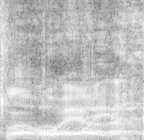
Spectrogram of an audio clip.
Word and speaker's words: La Jolla: Which I found out after moving there is pronounced La Jolla.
